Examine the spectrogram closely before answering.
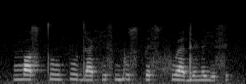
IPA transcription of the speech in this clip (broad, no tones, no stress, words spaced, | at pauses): ŋɒs t̪u pudæxis ŋɡuspes xʷædi ɳis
